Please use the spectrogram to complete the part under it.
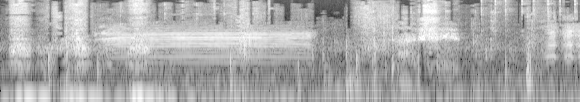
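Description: Sheep in the video game Minecraft give a few short, wavering bleats up close, mixed with game sounds and a voice talking over them.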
